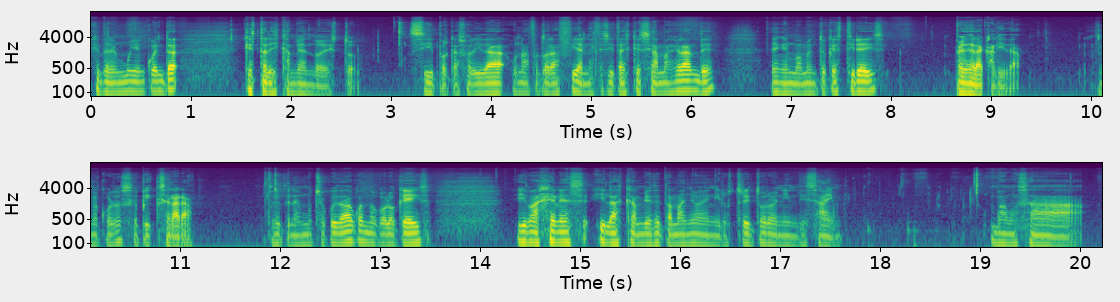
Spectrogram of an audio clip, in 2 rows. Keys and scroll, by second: 1.4 alt+super+0, 18.2 super+Tab.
